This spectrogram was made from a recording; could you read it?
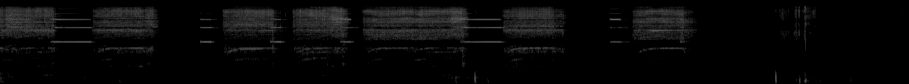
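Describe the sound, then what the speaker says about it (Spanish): A mini-sumo robot with an ultrasonic sensor gives loud, shrill electronic beeps in repeated long bursts separated by short gaps, ending in a few brief clicks. "Luego podemos quitar el pitido este."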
